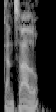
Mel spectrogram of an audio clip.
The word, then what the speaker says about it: cansado: Por ejemplo, otra vez la palabra cansado. Cansado. Eh, a veces escucho como cansado cansado O cansado Como que se comen esta A, can.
